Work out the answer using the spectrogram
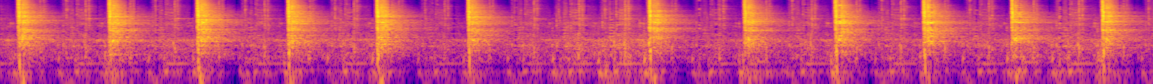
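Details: Rare old Bovard & Company engine restarting, believed two engines combined into one: slow heavy cracks about once a second with sharp ringing tails; owner suspects an exhaust issue or backfire, cause unclear.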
